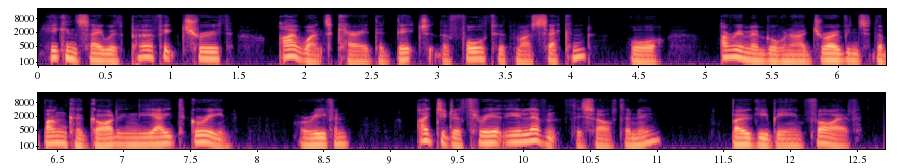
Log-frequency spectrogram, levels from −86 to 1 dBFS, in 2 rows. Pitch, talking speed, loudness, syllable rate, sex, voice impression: 125 Hz, 205 wpm, -20 LUFS, 5.9 syllables/s, male, masculine, adult-like, fluent, slightly refreshing, sincere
